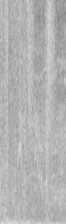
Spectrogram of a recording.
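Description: In the video game Hogwarts Legacy, an Incendio fire spell goes off as one loud, booming blast with a roaring burst that rumbles and fills the moment, with no talk over it.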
